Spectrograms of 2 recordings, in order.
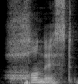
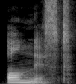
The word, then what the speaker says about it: honest: honest as Sheikh said watch out for those silent H's so not honest but honest with the o sound the vowel sound and that's coming back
